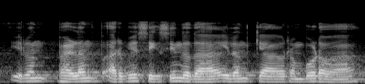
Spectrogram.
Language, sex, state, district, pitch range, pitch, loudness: Kannada, male, Karnataka, Bidar, 130-140 Hz, 135 Hz, -15 LUFS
